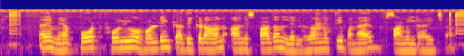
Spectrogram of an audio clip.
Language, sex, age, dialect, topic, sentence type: Maithili, male, 18-24, Eastern / Thethi, banking, statement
